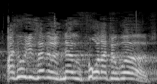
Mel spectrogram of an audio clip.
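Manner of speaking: hammed-up accusing outburst; mock outrage. DJ confronting guest over four-letter words, retold outrage.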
